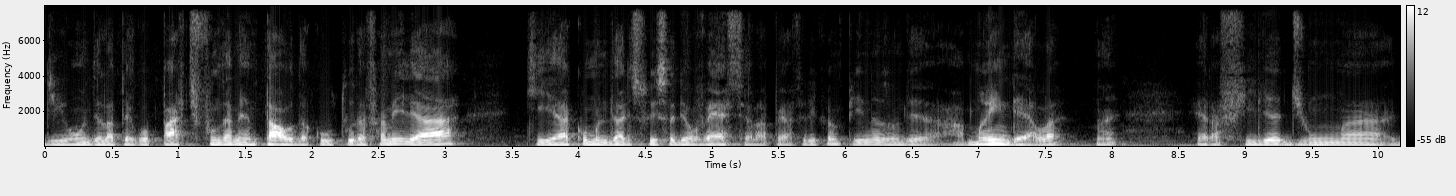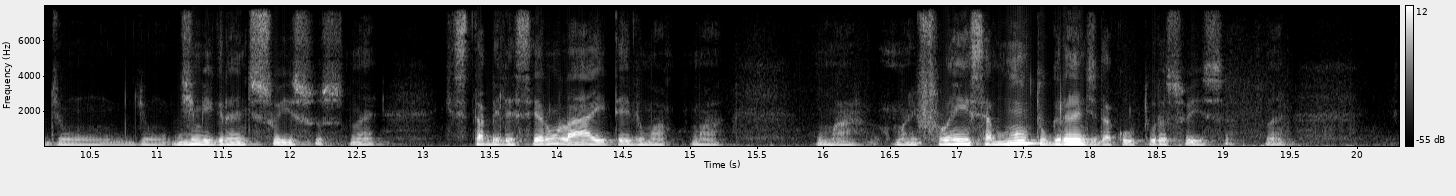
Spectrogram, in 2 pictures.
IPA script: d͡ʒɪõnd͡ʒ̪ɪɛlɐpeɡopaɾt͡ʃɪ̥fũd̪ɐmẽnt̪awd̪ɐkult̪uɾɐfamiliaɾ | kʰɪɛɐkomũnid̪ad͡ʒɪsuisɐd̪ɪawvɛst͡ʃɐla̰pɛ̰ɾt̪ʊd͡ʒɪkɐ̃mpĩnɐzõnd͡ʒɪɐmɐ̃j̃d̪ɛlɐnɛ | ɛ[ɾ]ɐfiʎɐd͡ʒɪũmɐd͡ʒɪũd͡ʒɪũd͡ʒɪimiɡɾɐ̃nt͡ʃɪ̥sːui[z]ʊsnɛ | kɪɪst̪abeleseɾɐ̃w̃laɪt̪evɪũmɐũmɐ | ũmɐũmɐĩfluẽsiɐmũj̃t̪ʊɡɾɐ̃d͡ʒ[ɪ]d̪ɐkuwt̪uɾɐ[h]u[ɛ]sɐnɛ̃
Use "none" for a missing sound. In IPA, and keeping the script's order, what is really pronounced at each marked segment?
ɾ, s, ɪ, s, i

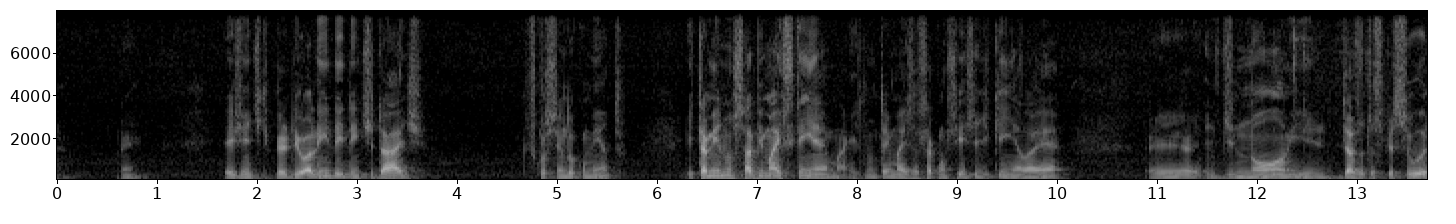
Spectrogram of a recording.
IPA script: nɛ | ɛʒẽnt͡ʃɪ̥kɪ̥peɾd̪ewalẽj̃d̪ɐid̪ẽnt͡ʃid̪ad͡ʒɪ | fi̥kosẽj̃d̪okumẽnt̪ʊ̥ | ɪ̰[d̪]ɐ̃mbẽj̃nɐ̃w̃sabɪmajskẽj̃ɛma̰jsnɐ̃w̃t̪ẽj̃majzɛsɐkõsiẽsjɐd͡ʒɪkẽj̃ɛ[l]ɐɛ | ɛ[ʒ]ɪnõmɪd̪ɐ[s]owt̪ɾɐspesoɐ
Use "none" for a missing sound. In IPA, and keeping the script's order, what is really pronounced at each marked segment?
t̪, l, d͡ʒ, z

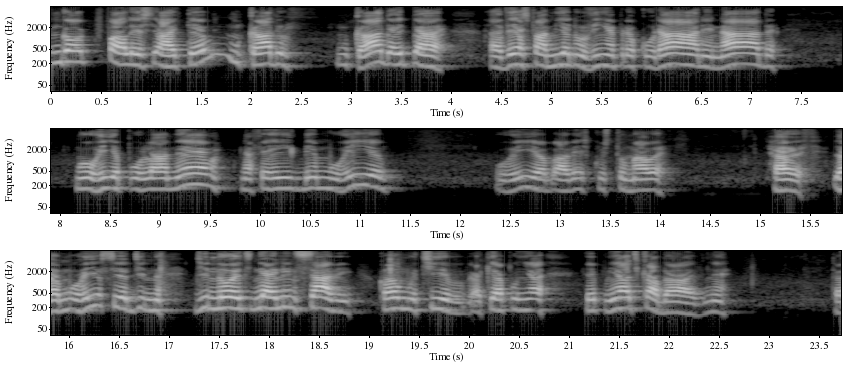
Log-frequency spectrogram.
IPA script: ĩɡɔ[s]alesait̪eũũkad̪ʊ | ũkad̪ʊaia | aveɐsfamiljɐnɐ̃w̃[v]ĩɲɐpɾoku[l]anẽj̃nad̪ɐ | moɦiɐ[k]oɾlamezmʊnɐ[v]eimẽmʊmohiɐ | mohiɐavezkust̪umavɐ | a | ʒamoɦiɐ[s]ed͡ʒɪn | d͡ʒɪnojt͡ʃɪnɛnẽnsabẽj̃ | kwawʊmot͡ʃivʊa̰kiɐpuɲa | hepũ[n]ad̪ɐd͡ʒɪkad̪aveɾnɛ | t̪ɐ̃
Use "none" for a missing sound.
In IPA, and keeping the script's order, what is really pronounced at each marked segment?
f, v, ɾ, p, f, s, ɲ

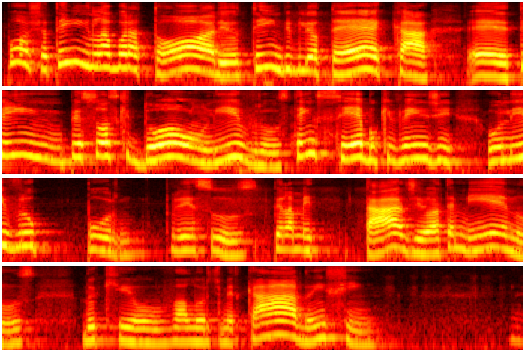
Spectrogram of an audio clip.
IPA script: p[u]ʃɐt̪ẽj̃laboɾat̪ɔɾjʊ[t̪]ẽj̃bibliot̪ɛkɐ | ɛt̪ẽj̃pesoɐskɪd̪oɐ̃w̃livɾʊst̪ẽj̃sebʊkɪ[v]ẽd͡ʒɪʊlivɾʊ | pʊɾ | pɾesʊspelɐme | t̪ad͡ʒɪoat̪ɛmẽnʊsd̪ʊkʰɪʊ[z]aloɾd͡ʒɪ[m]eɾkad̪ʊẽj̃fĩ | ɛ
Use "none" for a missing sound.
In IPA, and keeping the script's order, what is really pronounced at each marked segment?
o, t̪, v, v, m

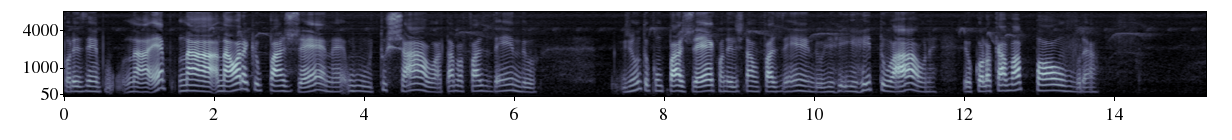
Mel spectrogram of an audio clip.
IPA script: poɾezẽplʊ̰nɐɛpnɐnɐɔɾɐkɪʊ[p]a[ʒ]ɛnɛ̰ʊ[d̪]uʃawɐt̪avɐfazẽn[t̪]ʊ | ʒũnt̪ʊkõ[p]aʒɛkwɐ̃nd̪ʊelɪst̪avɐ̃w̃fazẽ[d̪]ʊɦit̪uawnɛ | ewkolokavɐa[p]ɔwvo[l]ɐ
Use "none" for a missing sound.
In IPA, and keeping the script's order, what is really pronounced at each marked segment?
p, ʒ, t̪, d̪, p, d̪, p, ɾ

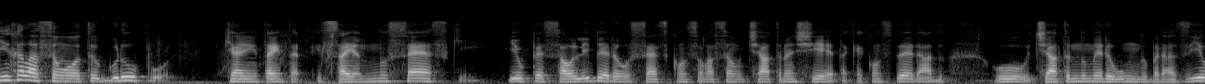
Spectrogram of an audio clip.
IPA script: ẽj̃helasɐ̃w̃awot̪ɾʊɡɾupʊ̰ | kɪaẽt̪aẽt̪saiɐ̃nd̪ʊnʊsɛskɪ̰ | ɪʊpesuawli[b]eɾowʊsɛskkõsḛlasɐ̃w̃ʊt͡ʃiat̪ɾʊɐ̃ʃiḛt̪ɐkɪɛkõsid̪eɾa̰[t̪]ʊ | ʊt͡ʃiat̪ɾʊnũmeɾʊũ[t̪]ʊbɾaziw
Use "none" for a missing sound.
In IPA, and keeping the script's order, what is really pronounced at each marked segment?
b, d̪, d̪

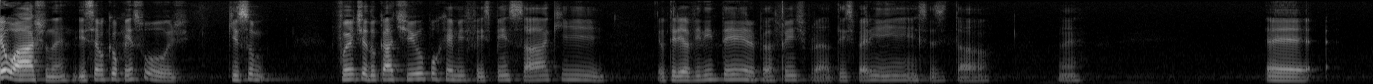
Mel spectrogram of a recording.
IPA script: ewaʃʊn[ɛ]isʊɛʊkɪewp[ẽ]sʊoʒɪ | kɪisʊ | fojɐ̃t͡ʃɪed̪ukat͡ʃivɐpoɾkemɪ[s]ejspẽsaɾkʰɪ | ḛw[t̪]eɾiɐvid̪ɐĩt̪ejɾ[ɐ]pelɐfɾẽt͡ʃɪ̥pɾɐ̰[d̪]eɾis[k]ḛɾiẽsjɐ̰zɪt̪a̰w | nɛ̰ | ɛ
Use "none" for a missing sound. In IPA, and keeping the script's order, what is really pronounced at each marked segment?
ɛ, ẽ, f, t̪, ɐ, t̪, p

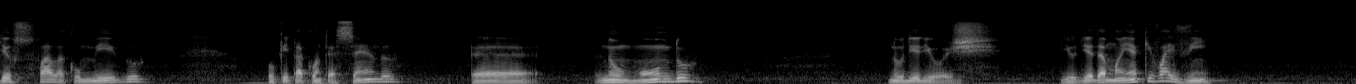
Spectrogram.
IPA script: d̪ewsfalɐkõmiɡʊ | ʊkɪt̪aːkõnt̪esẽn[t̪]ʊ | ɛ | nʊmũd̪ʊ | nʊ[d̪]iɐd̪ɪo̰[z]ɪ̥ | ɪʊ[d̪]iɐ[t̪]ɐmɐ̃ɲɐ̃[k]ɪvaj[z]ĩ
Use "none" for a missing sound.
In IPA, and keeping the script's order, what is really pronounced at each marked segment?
d̪, d̪, ʒ, d̪, d̪, k, v

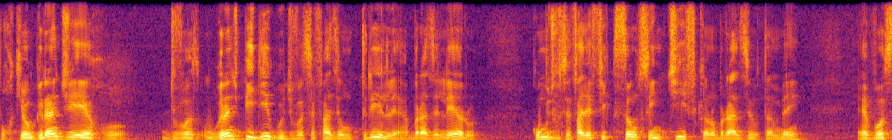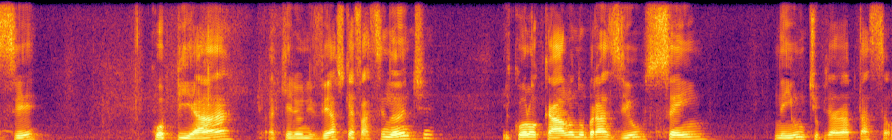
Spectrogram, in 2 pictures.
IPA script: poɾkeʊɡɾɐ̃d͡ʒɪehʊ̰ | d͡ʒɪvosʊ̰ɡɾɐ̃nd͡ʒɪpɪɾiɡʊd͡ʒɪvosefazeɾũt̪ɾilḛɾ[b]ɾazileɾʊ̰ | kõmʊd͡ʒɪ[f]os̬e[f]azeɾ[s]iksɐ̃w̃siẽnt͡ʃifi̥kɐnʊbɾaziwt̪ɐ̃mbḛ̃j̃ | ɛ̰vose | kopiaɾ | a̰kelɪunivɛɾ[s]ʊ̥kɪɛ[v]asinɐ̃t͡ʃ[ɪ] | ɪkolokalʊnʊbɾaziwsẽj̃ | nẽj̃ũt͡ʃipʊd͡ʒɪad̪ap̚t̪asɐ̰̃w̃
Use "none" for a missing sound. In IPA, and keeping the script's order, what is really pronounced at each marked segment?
b, v, f, f, s, f, ɪ

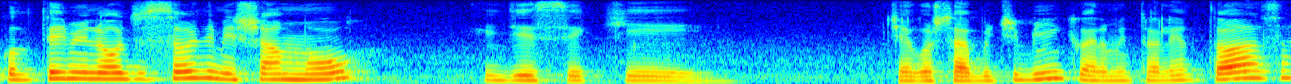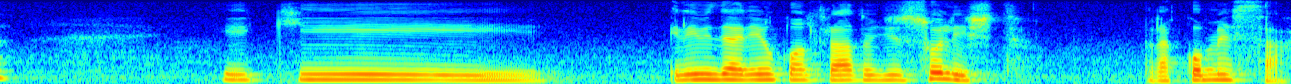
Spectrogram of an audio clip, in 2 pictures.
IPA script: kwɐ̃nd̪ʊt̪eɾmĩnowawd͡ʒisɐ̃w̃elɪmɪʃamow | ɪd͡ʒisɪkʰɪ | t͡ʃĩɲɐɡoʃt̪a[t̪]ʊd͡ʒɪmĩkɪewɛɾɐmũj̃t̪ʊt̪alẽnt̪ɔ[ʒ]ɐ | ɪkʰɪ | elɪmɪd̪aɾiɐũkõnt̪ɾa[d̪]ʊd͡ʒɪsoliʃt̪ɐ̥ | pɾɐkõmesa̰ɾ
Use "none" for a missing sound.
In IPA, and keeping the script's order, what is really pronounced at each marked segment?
d̪, z, t̪

